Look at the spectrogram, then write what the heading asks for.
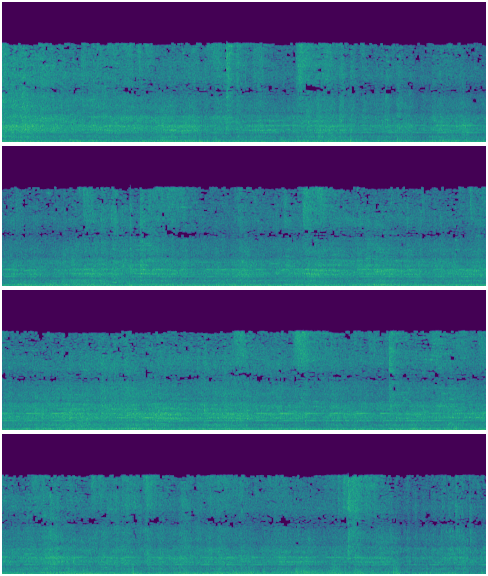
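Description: Double-stack intermodal train's container well cars rolling past at a grade crossing: a steady, loud low rumble of steel wheels on rail, with occasional clicks.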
